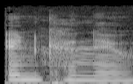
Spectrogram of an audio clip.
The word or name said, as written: inconnu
